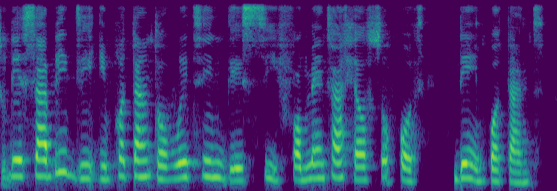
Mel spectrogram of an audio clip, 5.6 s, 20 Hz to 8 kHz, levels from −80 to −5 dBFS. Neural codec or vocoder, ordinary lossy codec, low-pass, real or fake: codec, 16 kHz in and 24 kHz out, 1.1 kbps, FireRedTTS-2 codec; none; 7.2 kHz; fake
